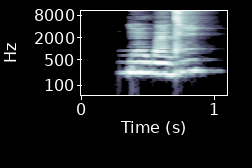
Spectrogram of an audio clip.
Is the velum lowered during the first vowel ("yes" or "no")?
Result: yes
